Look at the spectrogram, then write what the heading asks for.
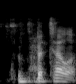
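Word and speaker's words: Boutella: Patella, thank you.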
